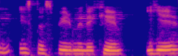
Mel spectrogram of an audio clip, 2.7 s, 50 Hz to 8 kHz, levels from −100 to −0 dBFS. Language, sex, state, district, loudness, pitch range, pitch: Hindi, female, Bihar, East Champaran, -34 LUFS, 180-205 Hz, 190 Hz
